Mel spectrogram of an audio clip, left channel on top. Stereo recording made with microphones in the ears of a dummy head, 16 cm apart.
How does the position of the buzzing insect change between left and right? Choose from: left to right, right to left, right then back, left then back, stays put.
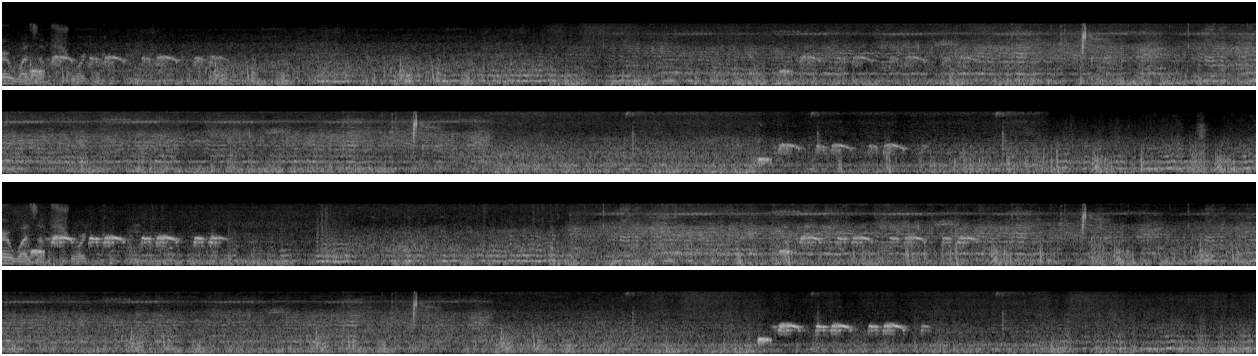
right to left.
